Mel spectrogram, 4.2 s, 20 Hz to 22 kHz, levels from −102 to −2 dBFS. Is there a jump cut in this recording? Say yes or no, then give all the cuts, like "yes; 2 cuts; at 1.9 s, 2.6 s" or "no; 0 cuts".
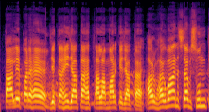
yes; 2 cuts; at 0.9 s, 2.9 s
